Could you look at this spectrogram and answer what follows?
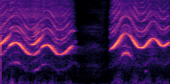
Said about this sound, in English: My slide whistle!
